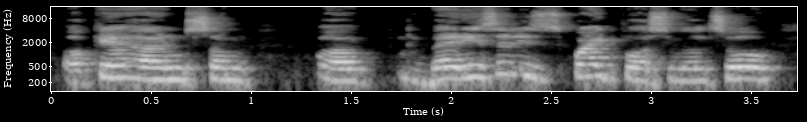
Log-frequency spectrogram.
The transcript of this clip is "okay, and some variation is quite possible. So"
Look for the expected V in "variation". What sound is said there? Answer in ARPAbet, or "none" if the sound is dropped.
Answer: B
